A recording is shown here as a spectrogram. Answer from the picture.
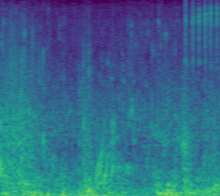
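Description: Wind buffeting the microphone over water lapping against a fishing boat's hull, with a few faint clicks near the end.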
